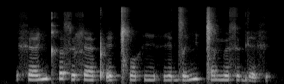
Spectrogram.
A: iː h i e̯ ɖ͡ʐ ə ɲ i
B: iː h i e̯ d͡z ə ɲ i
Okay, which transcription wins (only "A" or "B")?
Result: B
